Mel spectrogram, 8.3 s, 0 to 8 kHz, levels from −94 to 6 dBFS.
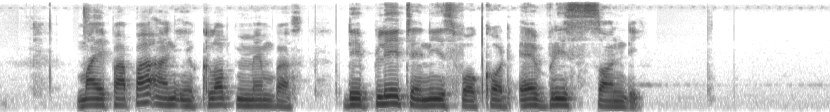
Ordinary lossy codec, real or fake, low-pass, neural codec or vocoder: none; real; 7.2 kHz; none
